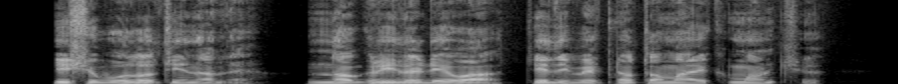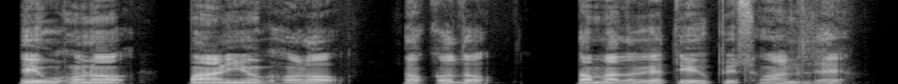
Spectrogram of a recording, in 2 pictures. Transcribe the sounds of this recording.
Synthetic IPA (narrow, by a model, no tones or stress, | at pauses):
jiːʃuboːlɔt̪ɪnãdɛ̰ | nɔɡɾilɛɖeːwat̪eːd̪ibʱeːʈñɔt̪ɐmãeːkmɐ̃nt͡ʃʰ | t̪eːuɦʊɽ̃ɔ | paːɽ̃ĩjɔ̃ɡʱɔɭɔ | sɔkɔd̪ɔ | t̪ɐmãlɐɡɛt̪eːupɪt͡sʰɔãːɳɖd̪ɛ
